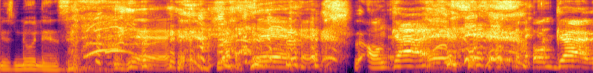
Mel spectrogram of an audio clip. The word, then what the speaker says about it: Nunes: there's nothing funny there it's pronounced nun nun nun is in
